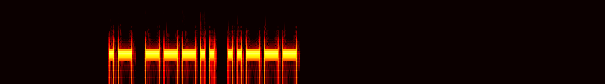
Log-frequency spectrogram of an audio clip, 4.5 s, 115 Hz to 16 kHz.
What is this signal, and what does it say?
Morse code, heard as a keyed tone, about 34 wpm, 700 Hz. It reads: A82
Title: Common Cut Numbers - 3-Digit 35wpm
